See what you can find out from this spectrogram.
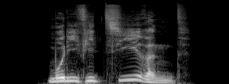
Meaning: present participle of modifizieren
- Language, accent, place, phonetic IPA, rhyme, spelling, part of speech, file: German, Germany, Berlin, [modifiˈt͡siːʁənt], -iːʁənt, modifizierend, verb, De-modifizierend.ogg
